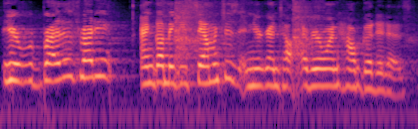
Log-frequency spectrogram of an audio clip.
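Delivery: real thrilled, loud gushing; emotional excitement. Real, not acted. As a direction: gush over the bread with real excitement. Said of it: "I am so emotional".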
